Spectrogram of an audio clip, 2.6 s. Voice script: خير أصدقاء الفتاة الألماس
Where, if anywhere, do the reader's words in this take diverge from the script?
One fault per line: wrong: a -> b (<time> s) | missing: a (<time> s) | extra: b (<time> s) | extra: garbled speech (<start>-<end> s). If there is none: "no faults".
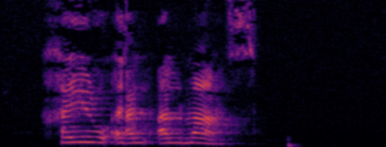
missing: أصدقاء الفتاة (0.8 s)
